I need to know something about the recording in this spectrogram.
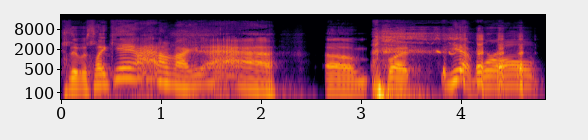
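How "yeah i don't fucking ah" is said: delighted mock shout. Acting out own delighted reaction.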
